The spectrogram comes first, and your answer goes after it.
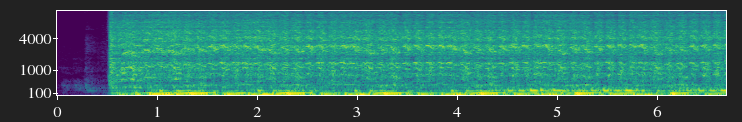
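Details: LS-swapped 1968 Cadillac hearse with 6.0 LS engine, cam sensor just replaced, with a no-oil-pressure issue: steady starter cranking with a rhythmic chug that never catches; crank no start, later traced to bad gas and two broken wires.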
